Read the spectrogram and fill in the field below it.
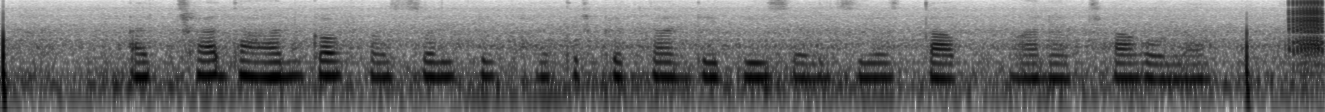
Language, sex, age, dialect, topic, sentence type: Bhojpuri, male, 25-30, Western, agriculture, question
